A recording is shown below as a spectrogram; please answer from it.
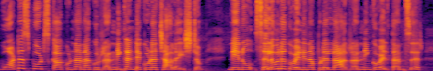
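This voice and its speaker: A woman's voice: high voice, fast, sharp tone. A woman voicing a respectful, eager young female athlete in a scripted radio interview, with an earnest, deferential way of answering.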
